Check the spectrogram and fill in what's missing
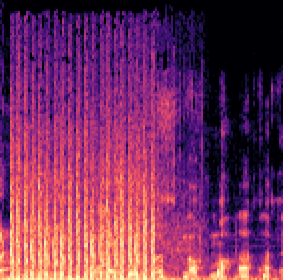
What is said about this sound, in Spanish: Los disparos pasaron cerca y el señor gritaba.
